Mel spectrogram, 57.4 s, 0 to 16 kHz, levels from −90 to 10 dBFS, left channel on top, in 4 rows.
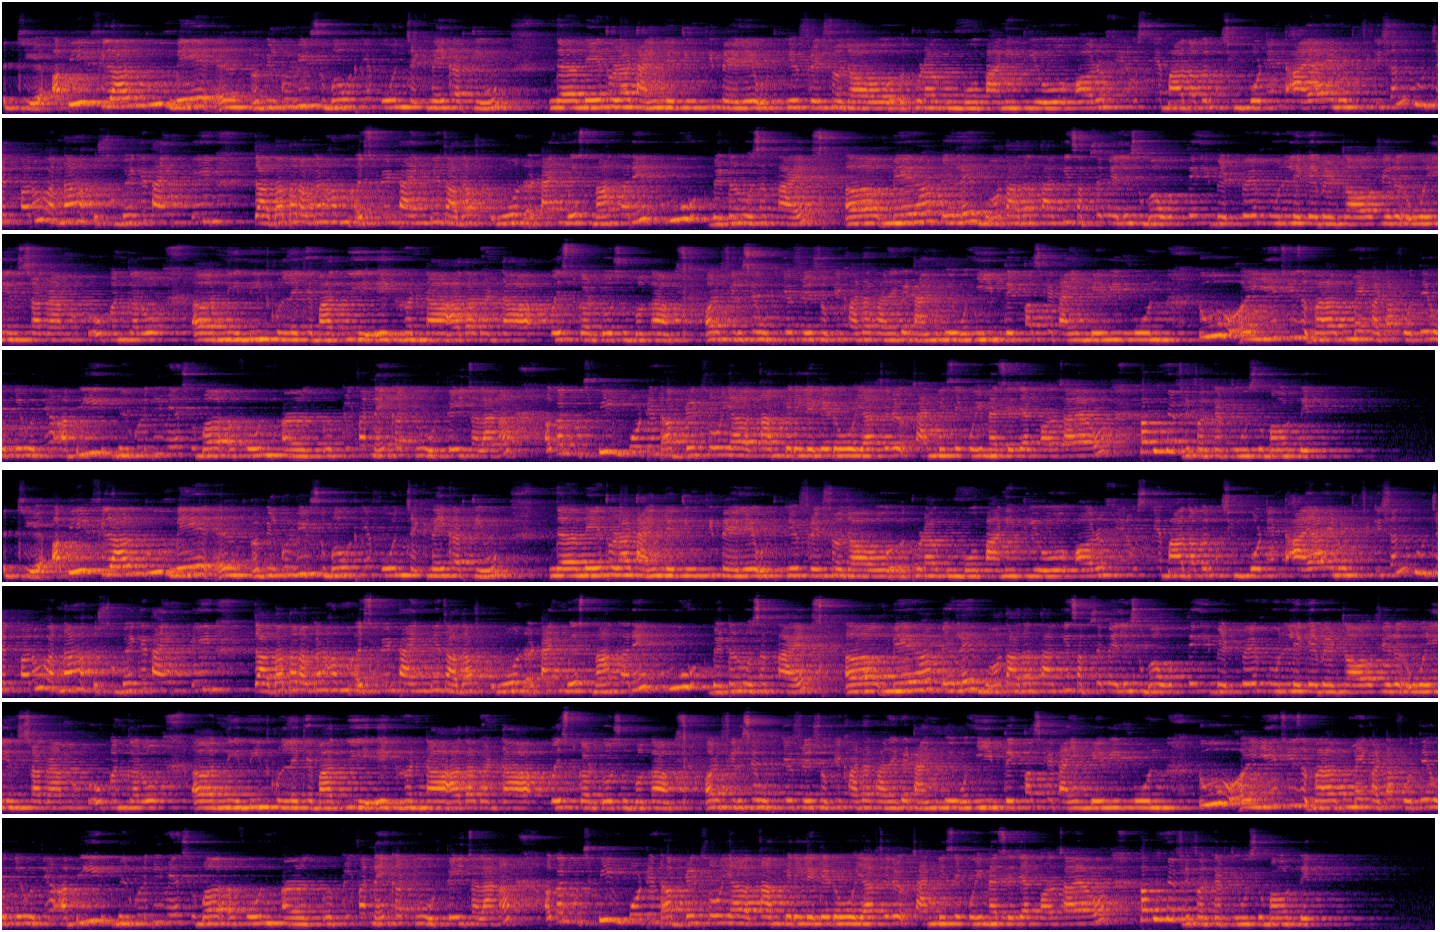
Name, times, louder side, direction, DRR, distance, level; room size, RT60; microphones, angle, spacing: voice 1, 0.0-56.1, equal, 10° right, 0 dB, 1.1 m, -22 dB
19.5 x 9.7 x 3.6 m, 1.3 s
head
